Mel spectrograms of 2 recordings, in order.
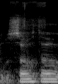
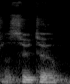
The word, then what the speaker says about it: Lesotho: This looks like Loto. It's Lutu.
